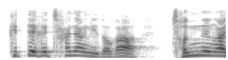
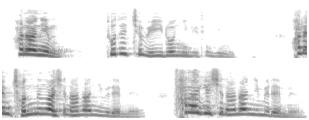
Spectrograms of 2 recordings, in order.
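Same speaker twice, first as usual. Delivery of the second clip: mild mock complaint; 6 semitones higher than usual. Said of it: "원망과 분노를 쏟아놓기".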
